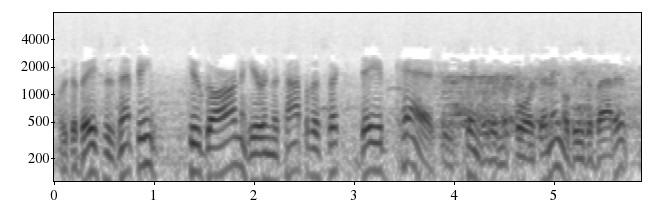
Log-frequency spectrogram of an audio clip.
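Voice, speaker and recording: An American man calling baseball play-by-play live on the radio in clipped phrases, in an animated manner. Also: medium pitch, fairly quick. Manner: animated calls rising sharply on big plays, clipped phrases. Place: ballpark broadcast booth. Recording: noisy, muffled vintage AM radio broadcast.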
